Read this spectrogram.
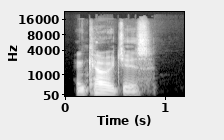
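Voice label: "encourages", British English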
